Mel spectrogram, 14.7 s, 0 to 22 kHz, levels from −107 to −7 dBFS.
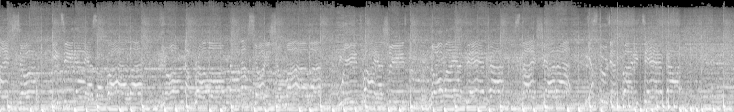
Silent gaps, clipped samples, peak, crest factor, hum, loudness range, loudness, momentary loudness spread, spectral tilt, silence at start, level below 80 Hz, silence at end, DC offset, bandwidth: none; under 0.1%; 0 dBFS; 10 dB; none; 0 LU; -11 LUFS; 1 LU; -5 dB/octave; 0 s; -18 dBFS; 0 s; under 0.1%; over 20 kHz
